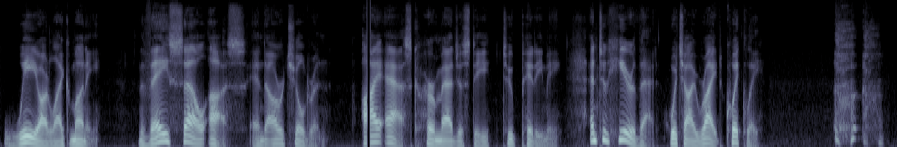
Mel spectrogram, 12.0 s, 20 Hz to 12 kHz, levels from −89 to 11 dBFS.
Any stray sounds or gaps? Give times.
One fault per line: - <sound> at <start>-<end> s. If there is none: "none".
- dropout at 4.9-4.9 s
- cough at 11.1-11.8 s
